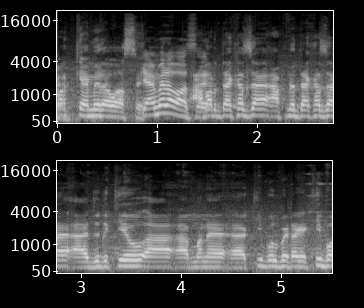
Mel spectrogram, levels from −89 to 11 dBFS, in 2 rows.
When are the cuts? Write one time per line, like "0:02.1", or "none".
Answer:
none

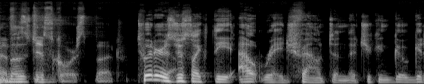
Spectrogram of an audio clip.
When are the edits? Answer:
0:01.2

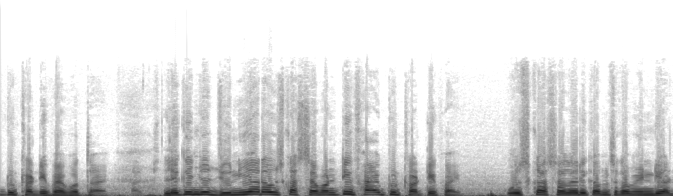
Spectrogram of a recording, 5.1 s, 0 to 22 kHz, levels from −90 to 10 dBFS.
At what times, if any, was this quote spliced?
0:03.6

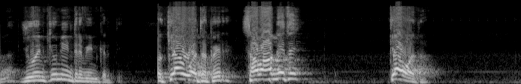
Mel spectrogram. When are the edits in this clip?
0:01.4

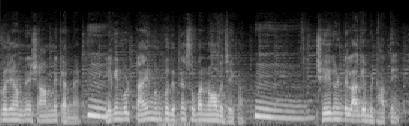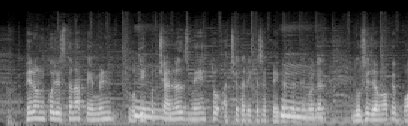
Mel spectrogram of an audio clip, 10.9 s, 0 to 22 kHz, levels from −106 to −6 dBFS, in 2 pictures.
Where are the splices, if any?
none

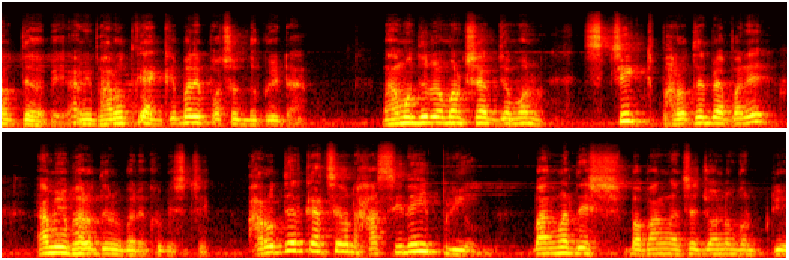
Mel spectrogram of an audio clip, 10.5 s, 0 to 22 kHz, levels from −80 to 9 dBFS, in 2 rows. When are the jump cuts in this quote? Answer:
0:06.8

